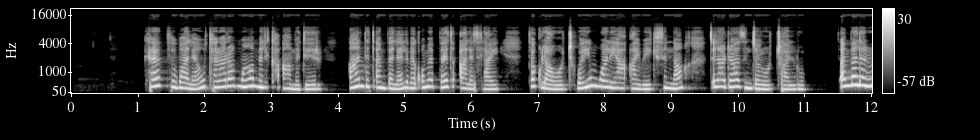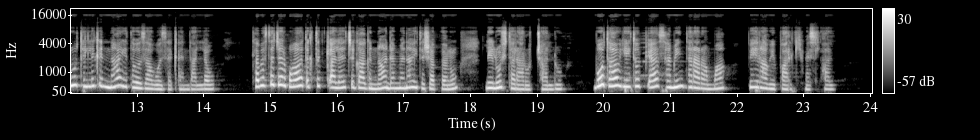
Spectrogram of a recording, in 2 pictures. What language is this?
Amharic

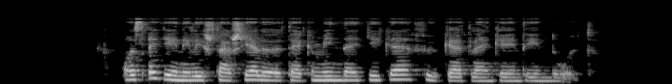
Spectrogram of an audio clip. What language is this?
Hungarian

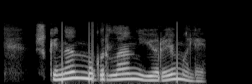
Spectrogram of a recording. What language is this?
Mari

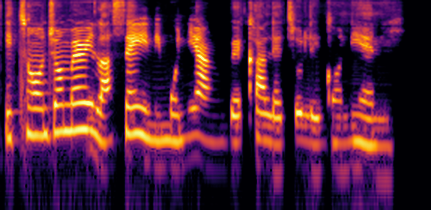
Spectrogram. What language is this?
Yoruba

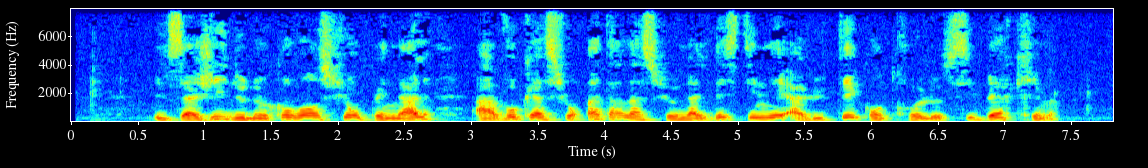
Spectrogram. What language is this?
French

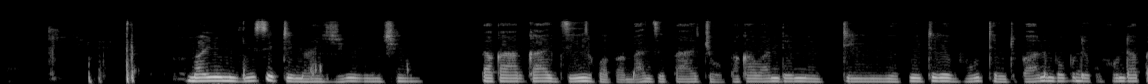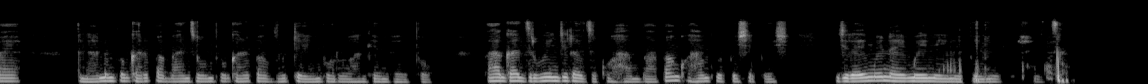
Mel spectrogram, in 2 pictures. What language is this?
Ndau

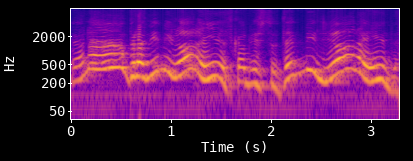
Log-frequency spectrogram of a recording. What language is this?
Portuguese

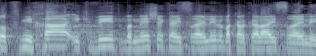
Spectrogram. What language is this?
Hebrew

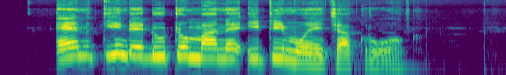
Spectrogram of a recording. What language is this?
Luo (Kenya and Tanzania)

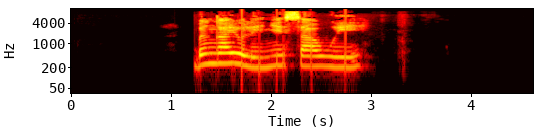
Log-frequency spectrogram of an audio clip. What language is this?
Bulu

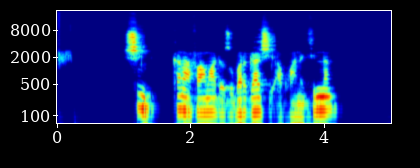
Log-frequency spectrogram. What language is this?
Hausa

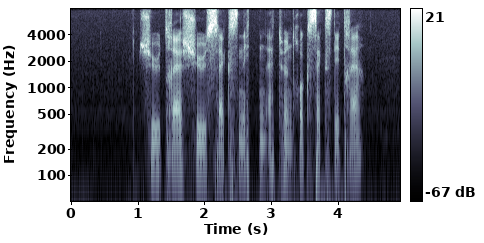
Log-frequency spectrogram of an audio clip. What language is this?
Norwegian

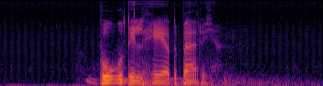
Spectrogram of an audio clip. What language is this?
Swedish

